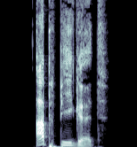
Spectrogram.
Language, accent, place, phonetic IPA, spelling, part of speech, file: German, Germany, Berlin, [ˈapˌbiːɡət], abbieget, verb, De-abbieget.ogg
- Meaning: second-person plural dependent subjunctive I of abbiegen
